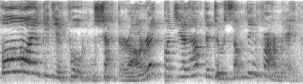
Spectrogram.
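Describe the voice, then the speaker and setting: A storyteller putting on a squeaky little hairy man. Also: wildly swooping pitch, normal speed, a bit bright, heavily acted. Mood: sly. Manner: high squeaky sly voice. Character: tiny old man covered in hair, cunning. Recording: echoey room with background noise.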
